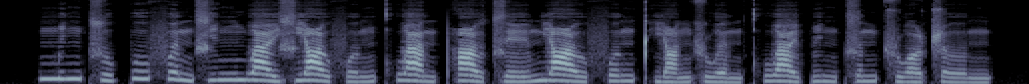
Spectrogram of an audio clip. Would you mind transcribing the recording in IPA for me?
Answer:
m i˦ ŋ t͡s u˨˦ p u˦ f ə˥˨ n ɕ i˦ ŋ m w a˥˨ ɪ̯ ɕ j ɑ˥˨ ʊ̯ f ɤ˨˦ ŋ kʰ w a˥˨ n pʰ ɑ˥˨ ʊ̯ t͡s e˨˦ ɪ̯ m j ɑ˥˨ ʊ̯ f ɤ˦ ŋ pʰ j ɑ˨˦ ŋ ʂ w ə˨˩ n kʰ w a˥˨ ɪ̯ p i˥˨ ŋ t͡s ə˦ n ʈ͡ʂ w ɔ˨˦ ʈ͡ʂ ɤ˨˩ ŋ

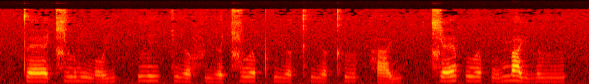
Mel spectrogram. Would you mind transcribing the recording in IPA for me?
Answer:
t̪ ɛː˧ t͡ɕ ɯː˧ m ŋ o˩˧ j | l i˧ k i˧˩ ə̯ f i˩ ə̯ t͡ɕ u˧ ə̯ pʰ i˧˩ ə̯ kʰ i˧˩ ə̯ kʰ ɯː˧ k̚ h a˩˧ j | t͡ɕ ɛː˧˥ p u˧ ə̯ p u˩˧ m a˥˨ j l ɯː˧

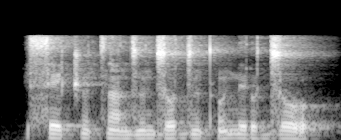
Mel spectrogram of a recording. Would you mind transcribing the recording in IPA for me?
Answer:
s e t͡ʃ ũ t͡s ã d͡z ũ d͡z o d͡z ũ tʼ ũ n ɨ ɾ u d͡z o

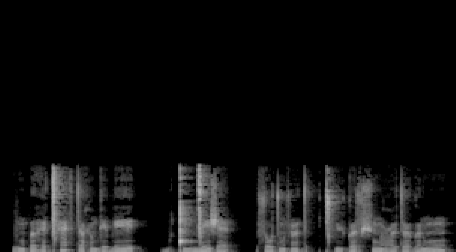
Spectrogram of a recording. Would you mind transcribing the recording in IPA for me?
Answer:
v ũ p ə ɦ ɛ ǀʰ ɛ̃ s t œ ħ ũ ɡ e b e | b u ǃ i ŋ͡ǀ e ʃ ɛ | s o t ũ s œ̃ t | ǀʰ y ɡ œ s ʃ ũ ʕ ø t œ ɡ œ ɾ ũ

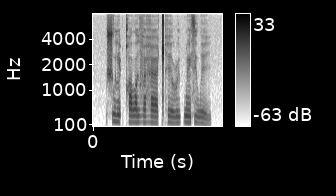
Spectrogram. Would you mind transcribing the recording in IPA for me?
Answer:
ʃ u lʲ ẽ ʔ qʰ ɯ lˠ i v æ ɦ æː ǁʰ eː u̯ ɭ yː p w ẽ sʲ o w e i̯

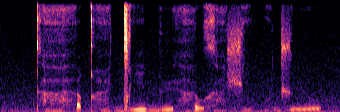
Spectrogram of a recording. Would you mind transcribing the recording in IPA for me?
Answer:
kʰ a̤ h ə qʰ e̤ ɡ͡ǀ i b y h a̤ u̯ x a̤ ʃ i̤ p ɔ̤ d͡ʒ y u̯

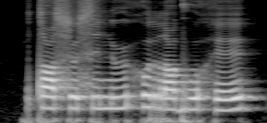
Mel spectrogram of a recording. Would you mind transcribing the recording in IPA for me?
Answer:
t ɑ s ʏ s i n ʉ h ʊ r ɑ ɡ w ʊ h e

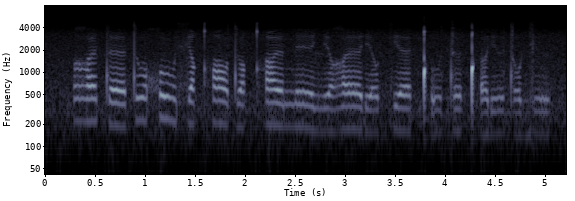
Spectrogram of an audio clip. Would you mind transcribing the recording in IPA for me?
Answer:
ʁ ɛ t ɛ t u χ u xʲ ɨ qʰ ɔ t u qʰ ɛ n e lʲ ɘ ʁ ɛ ɾʲ ɛ o̯ kʲ ɛ ǃʼ u d ɘ ǃʼ ɐ ɾʲ ɨ d o ɡʲ ɨ

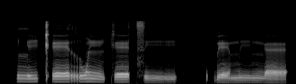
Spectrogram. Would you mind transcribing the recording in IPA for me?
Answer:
l i˦ kʼ eː˦ r w ĩ˦˨ k eː˦ t͡s iː˨ | ɓ e˨ m i˨ ŋ ɛ˨

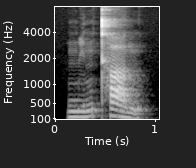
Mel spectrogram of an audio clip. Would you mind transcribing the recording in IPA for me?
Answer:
m i˧˥ n kʰ a˥˩ n

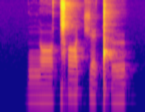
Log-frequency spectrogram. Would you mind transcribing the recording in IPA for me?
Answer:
ŋ ɑ ǁ ɑ t͡ʃ ɛ ǃʼ ɵ

